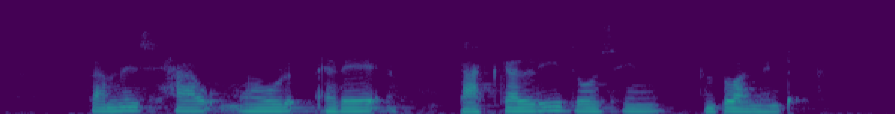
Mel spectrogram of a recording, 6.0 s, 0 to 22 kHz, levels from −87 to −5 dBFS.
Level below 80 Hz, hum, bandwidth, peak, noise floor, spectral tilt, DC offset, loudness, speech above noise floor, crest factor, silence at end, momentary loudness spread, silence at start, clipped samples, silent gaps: -78 dBFS; none; 11.5 kHz; -34 dBFS; -82 dBFS; -9 dB/octave; under 0.1%; -51 LUFS; 33 dB; 16 dB; 0.65 s; 11 LU; 0.6 s; under 0.1%; none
